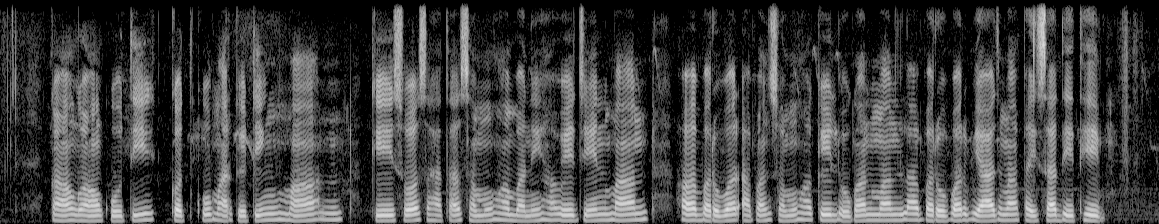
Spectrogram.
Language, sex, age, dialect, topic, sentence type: Chhattisgarhi, female, 18-24, Eastern, banking, statement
